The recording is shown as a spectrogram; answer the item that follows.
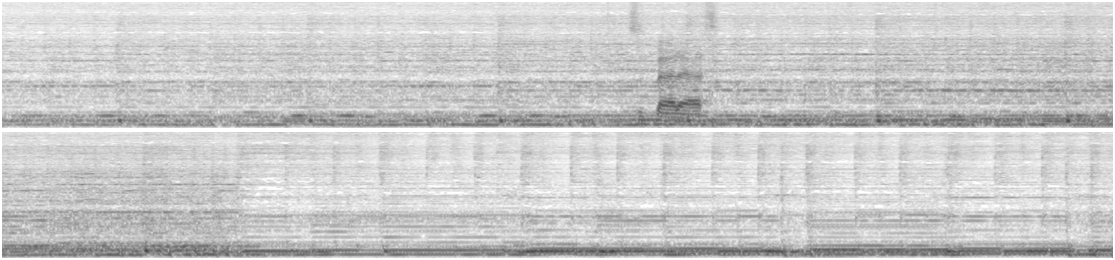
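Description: A rock song with guitar playing from a radio.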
